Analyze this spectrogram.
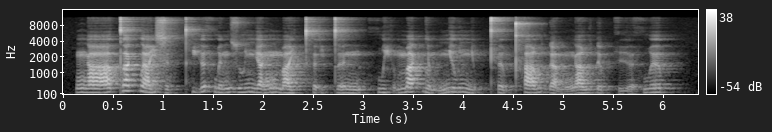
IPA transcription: ŋ aː˨˦ t̪ a˦˥ k̚ l a˨˦ j z ə˨˩ t̚ t̪ʰ ḭ˧˥ ə̯ h w ə˨˦ n z u˨˦ ɲ a˨˦ ŋ m a˨˦ j t̪ʰ ə̰˧˥ j t̪ ə˧ n | h w ḭ˧˨ ə̯ m a˦˥ k̚ l ə̰˧˨ m ɲ ə˧ w ɲ ə˨˩ p̚ t̪ʰ ə̰˧˨ w t̪ʰ a˨˦ w ɗ a˧˩ m ŋ a˨˦ w ɗ ə˨˩ p̚ h ɨ˧˩ ə̯ h w ə˦˥ p̚

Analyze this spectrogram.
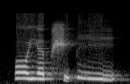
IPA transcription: ɔ j ɛ p ʃ ḭ p ɦ i

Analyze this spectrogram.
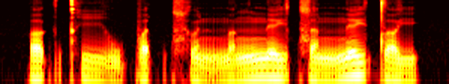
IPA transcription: ɐ˨˥ k̚ t̪ʰ iː˨˩ w p ɐ˨˥ t̚ t͡sʰ ɵ˨˩ n n̪ ɐ˨˧ ŋ n̪ e˧ j t͡s ɐ˨ n n̪ e˥ j t̪ ɐ˧ j

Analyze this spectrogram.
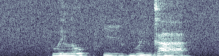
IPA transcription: kʷ e˨ l o˦ pʰ iː˨ ɡʷ ĩ˦ ɡ a˨

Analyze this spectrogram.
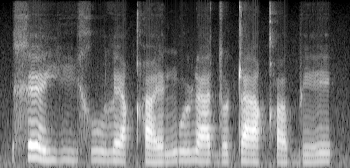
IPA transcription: x ɛ j i x u l ɛ qʰ ɛ ŋ u ɳ a d o ʈ a qʰ u b e

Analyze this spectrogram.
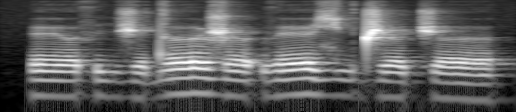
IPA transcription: ɛː ɐ̯ θ iː ʒ ɛ d ɜː ʐ ɜː ʔ ð ɛː ʑ iː d ʒ ɛ ɐ̯ t͡ʃ ɜː

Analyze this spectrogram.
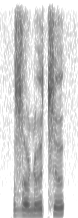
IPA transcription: z ɔ ɳ ɵ t͡s ɵ

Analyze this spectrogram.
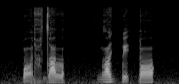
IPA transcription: k͡p ɔ̰˧˩ ɾ a̤˧˩ dˤ u˧˩ lˠ | ɡ ɒ˦˥ i̯ k͡p ḛ˦˥ k͡p ɔ˨˦

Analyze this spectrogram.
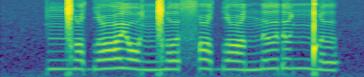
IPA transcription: ŋ͡ǀ ə˨ dˤ i˨˦ j ɒ˨ ŋ͡ǀ ʌ˧ s ʌ˧ dˤ ɛ˨ n ə˦ ɾ ə˦ ŋ͡ǃ ə˨

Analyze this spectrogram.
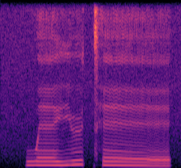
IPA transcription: w eː j y tʰ eː

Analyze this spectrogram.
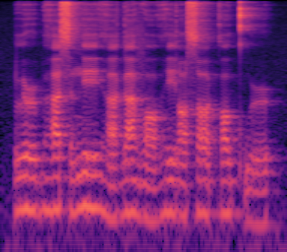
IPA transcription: l ə˞˧ bʱ a˦ s ə˧ ŋ eː˦ ɦ a˨ ɡ a˧ v ɒː˨ ɦ e˦˨ ɾ ɑ˧ sˤ ə˞˦˨ k ɒ˦ kʷʼ ə˞˨

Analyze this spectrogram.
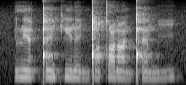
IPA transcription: lʲ ã˧˩ ǃ ẽ˨˥ kʲ ẽ˧ ɾ e˧˩ ŋ͡ǃ ɐ̃˧ tˤ i˧ ɾ ã˧˩ ǃʼ ɛ̃˧˩ m i˨˥

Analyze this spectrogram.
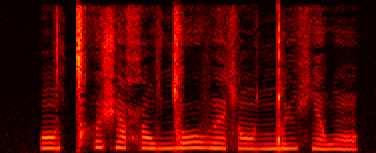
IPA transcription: ɔ̃ ǀʰ ə ʃ ɛ̃ ħ ɔ̃ w ŋ͡ǀ o v ɛ̃ ɬ ɔ̃ ŋ͡ǃ y ç ɛ̃ w õ

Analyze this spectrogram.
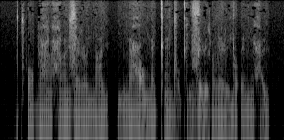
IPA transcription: t͡sʼ ɔ b ɛ ʕ ɑ̃ ħ ɑ̃ y̯ z æ ɭ ʌ y̯ n ɑ i̯ | ḭ ŋ æ ʕ ɔ̰ ŋ æ i̯ kʼ æ̃ d ɔ̰ kʼ ḭ l z ɛ̰ ɭ ḭ l ɽ ɔ l ɛ ɭ ḭ j ʌ ʔ ɛ̰ ŋ ũ ħ ɛ̰ y̯

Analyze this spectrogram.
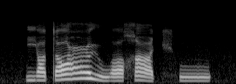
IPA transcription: j ɒ˧ t ɒ˥ ʕ ʉ˥˩ w ɔ˧ χ ɑ˥˩ t͡ʃʰ u˧

